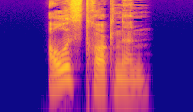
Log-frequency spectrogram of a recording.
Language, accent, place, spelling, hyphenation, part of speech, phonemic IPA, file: German, Germany, Berlin, austrocknen, aus‧trock‧nen, verb, /ˈaʊ̯sˌtʁɔknən/, De-austrocknen.ogg
- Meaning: to dry out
